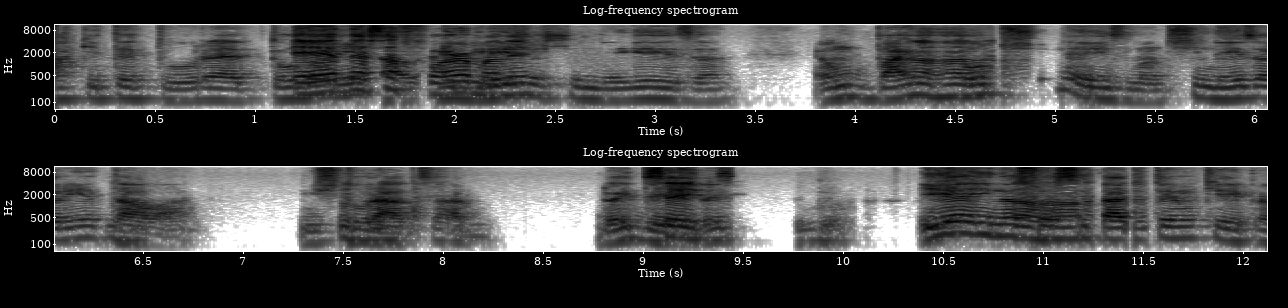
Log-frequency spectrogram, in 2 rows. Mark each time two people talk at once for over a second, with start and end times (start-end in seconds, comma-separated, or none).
1.1-2.5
